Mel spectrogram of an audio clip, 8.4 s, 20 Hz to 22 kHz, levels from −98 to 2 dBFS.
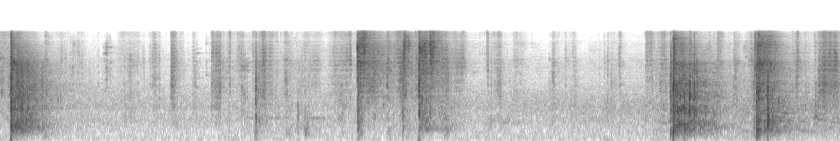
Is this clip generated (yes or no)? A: no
